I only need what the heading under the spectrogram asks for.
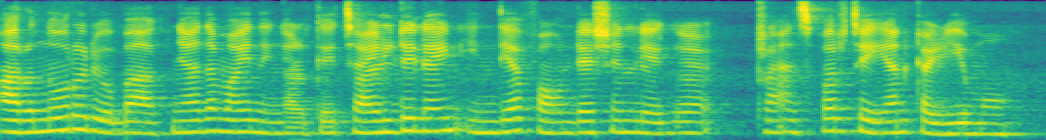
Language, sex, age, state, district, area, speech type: Malayalam, female, 45-60, Kerala, Kozhikode, urban, read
